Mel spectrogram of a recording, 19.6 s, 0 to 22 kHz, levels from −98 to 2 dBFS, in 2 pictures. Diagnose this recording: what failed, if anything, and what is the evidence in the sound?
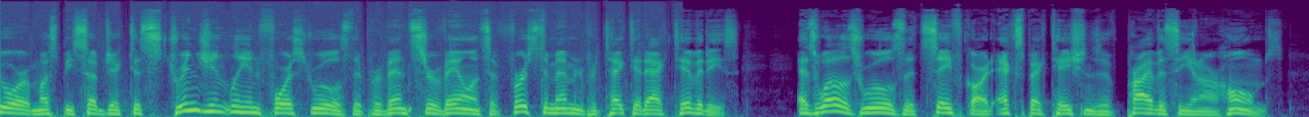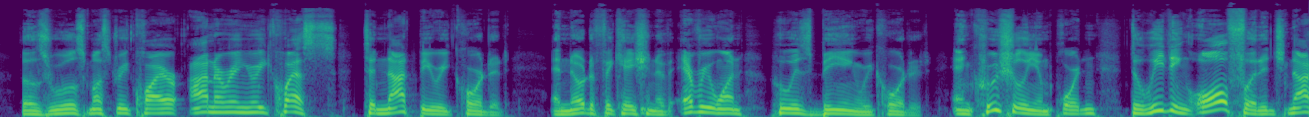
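From the start to about 5.1 s the speech turns gritty with noisy pauses, likely a stuck bit at the converter, worth about -45 dBFS.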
